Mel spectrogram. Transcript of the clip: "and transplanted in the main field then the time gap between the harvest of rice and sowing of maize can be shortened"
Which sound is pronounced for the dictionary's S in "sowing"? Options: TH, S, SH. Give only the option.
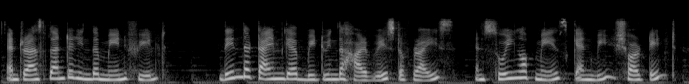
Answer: S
